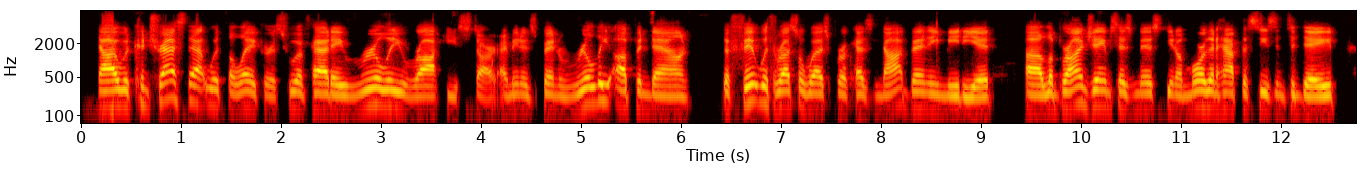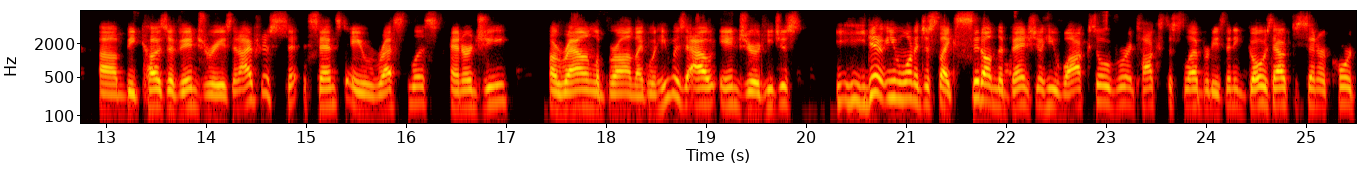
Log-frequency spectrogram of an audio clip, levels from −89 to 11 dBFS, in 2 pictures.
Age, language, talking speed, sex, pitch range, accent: 30-49, English, 220 wpm, male, 130-160 Hz, American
